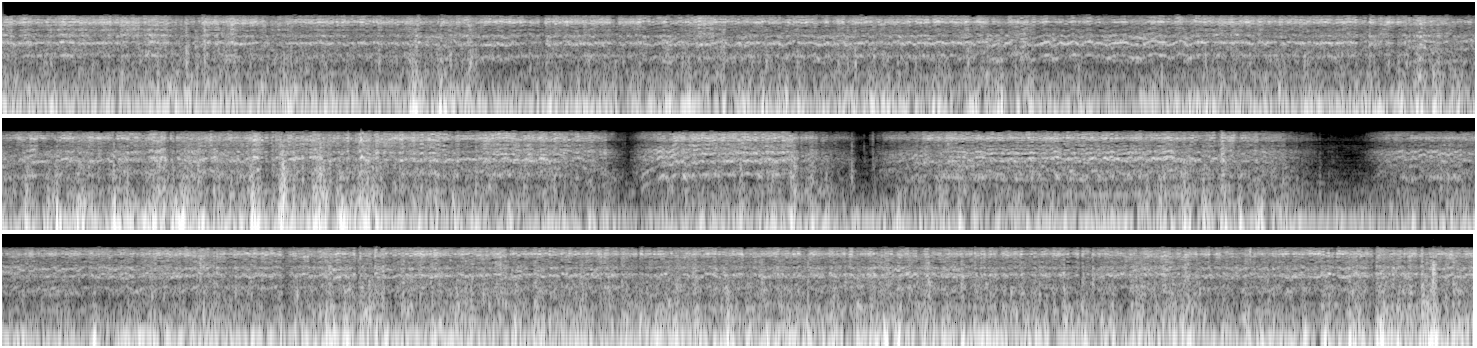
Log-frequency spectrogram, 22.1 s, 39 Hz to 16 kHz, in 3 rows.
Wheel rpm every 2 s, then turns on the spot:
230, 220, 220, 210, 210, 120, 110, 180, 230, 230, 230.
10-12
